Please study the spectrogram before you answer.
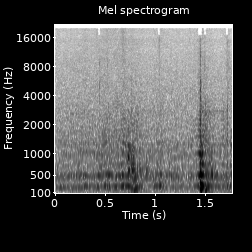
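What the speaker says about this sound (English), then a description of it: "This is some bees that I picked up in downtown New Bern" A queenless honey bee swarm collected in downtown New Bern hums faintly and steadily, a low drone with a couple of brief louder buzzes as bees pass close.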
